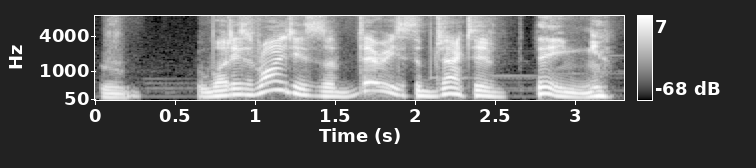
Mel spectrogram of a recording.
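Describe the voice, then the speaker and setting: A man's voice: mid-range voice, wildly swooping pitch, moderate pace, mellow, slightly rough, no room sound. A man livestreaming a game, explaining and commenting in a casual, informal, opinionated way. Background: game music.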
